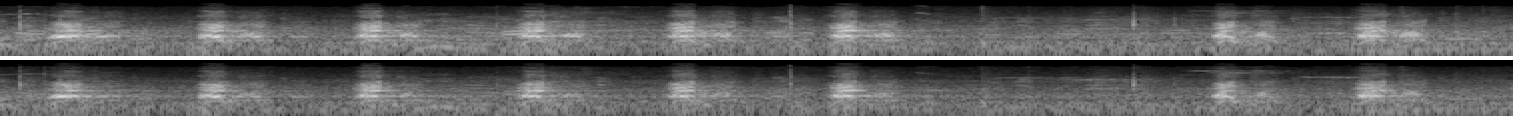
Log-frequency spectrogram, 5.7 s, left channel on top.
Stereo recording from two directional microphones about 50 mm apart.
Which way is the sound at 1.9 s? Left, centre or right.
Centre.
